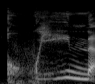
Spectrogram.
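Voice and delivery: hushed, whispered reverence; awed whisper. Retold or imitated. Fan reacting to Edwina speaking up, awed whisper. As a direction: whisper it slowly in admiration.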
